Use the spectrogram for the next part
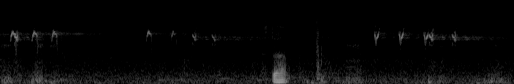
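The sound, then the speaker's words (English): Clusters of sharp, high call notes of a lone wild red crossbill, type 6, calling from the trees at Barfoot Park, repeat every second or so, moderately faint, over a low rumble; a person speaks one brief word midway. “Sorry, there's perhaps a lone wild bird here at Barfoot Park calling from the trees. It sounds like a type 6.”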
